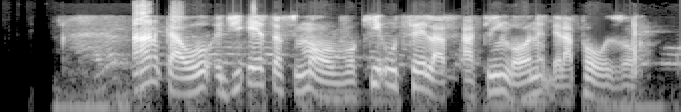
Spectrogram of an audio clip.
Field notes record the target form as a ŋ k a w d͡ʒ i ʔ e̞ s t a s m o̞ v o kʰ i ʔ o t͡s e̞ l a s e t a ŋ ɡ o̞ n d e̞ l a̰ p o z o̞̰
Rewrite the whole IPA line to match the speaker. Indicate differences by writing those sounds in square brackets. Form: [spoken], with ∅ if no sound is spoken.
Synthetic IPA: a ŋ k a w d͡ʒ i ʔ e̞ s t a s m o̞ v o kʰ i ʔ [u] t͡s e̞ l a s [a] t [i] ŋ ɡ o̞ n d e̞ l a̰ p o z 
